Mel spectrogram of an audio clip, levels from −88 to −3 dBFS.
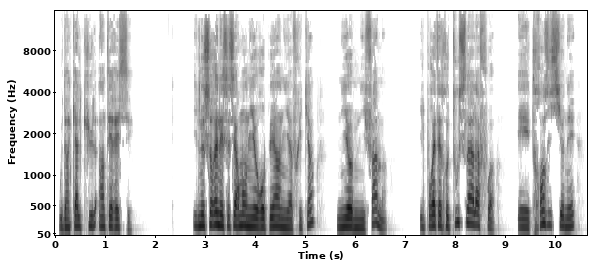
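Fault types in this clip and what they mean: No technical faults are audible anywhere in this recording.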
